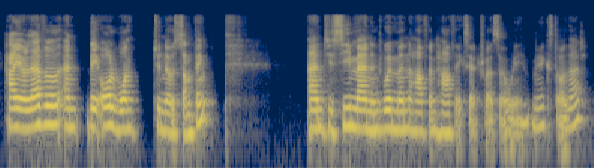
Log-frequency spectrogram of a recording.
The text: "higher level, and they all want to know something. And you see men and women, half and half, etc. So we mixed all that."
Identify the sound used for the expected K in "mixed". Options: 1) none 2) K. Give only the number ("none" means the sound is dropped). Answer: 2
